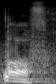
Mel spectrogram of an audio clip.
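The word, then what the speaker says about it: ق: অনেক কঠিন একটা উচ্চারণ কফ ঠিক আছে কি উচ্চারণ এটা কফ আপনার জিহ্বার একবারে ভেতরের অংশটাকে যেটাকে বলা হয় উপরের অংশে লাগিয়ে দিবেন হ্যাঁ উপরের দিকে আর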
